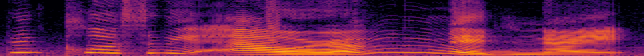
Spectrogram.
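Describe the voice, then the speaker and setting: Slow, clear woman reading horror dramatically. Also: mid-range voice, wildly swooping pitch, no room sound, lo-fi sound. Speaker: storyteller, livestream narrator.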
